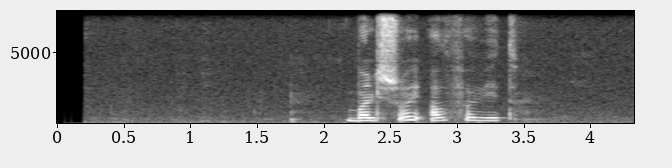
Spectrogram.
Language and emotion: Russian, neutral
